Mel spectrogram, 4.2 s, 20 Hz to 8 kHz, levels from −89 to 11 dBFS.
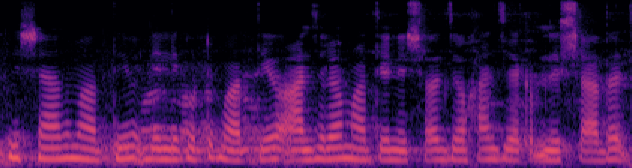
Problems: none marked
